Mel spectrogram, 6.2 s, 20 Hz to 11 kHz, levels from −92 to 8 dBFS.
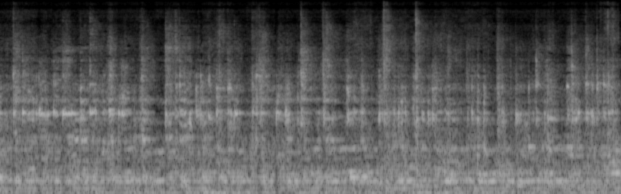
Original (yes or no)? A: no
